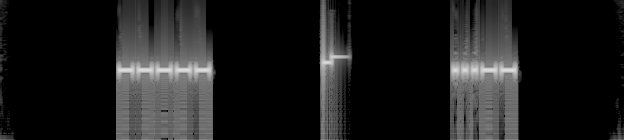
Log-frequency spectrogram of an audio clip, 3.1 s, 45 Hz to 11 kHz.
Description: Morse code, heard as a keyed tone, about 50 wpm, 700 Hz. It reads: 0 3
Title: Single Letter-Number - Rapid-Fire 50wpm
